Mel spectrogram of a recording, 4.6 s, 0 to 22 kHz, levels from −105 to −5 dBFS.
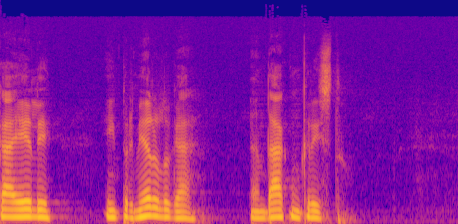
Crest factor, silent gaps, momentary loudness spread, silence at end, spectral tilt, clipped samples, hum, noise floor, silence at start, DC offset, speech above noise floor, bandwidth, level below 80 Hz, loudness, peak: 16 dB; none; 13 LU; 1.15 s; -7 dB/octave; under 0.1%; none; -61 dBFS; 0 s; under 0.1%; 40 dB; 10.5 kHz; -50 dBFS; -23 LUFS; -8 dBFS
